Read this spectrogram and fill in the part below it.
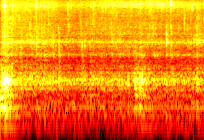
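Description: Onions sizzle and hiss steadily in hot oil in a pan with garlic and green chillies, a continuous close frying crackle with no talking.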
